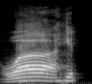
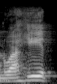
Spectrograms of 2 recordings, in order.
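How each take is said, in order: First: The first vowel is said long. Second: The first vowel is said short. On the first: The speaker calls it right. "wa-nya panjang" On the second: The speaker calls it wrong. "bukan wahid"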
